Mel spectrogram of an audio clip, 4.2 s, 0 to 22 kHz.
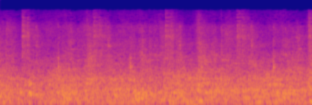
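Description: A 1925 Otto 175 hp natural-gas engine running, with a steady, rhythmic mechanical clatter from its valve gear and crank as its big flywheels turn.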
